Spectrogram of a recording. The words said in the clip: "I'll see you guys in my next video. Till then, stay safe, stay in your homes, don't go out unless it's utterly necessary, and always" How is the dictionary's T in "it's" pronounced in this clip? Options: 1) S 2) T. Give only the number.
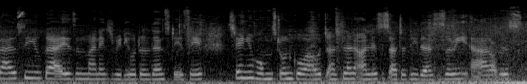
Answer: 1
